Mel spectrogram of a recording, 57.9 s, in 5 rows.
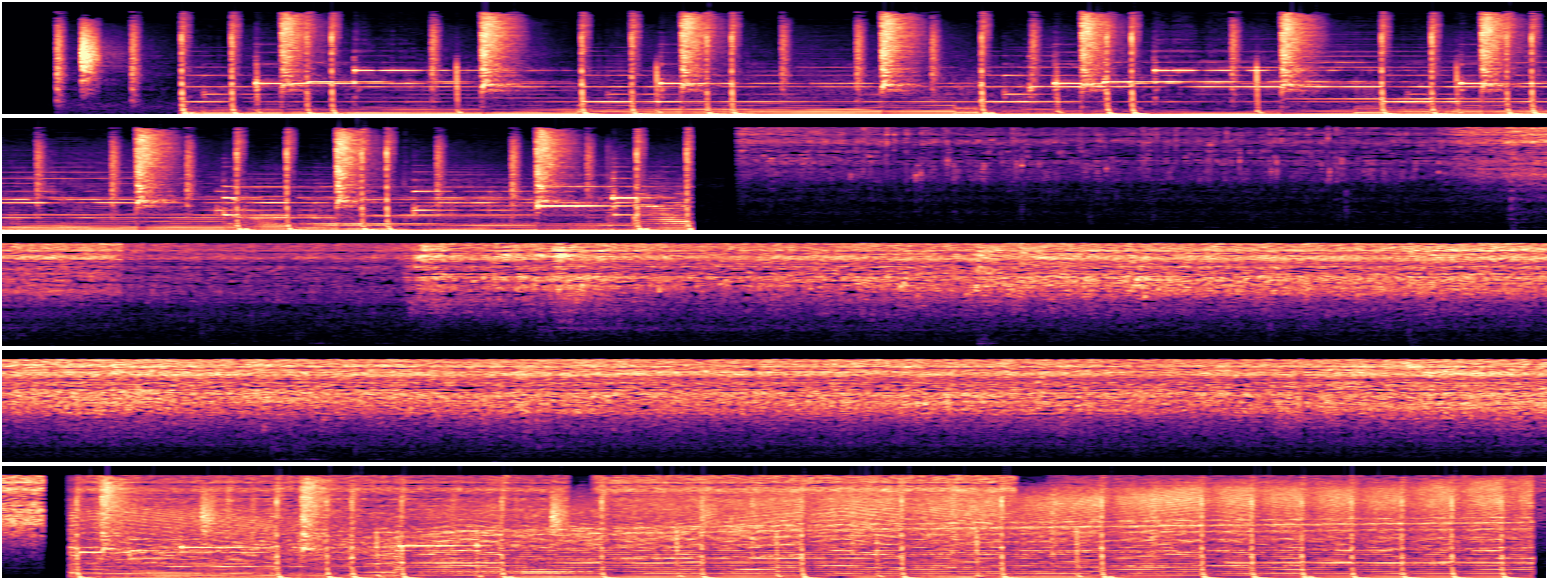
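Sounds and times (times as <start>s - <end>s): fish sizzling in hot oil: 17.1s - 46.7s.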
